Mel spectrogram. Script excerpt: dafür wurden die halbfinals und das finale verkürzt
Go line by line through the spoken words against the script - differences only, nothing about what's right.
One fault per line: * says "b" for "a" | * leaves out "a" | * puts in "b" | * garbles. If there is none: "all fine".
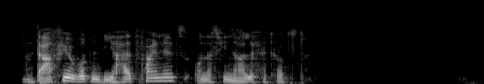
all fine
